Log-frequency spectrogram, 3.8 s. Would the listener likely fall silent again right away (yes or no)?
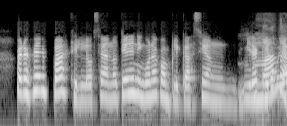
yes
